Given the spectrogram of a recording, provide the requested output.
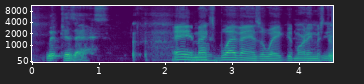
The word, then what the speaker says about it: Boivin: Boivin. Bois. So bois. So for Americans, BWA, bois, and then vin.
